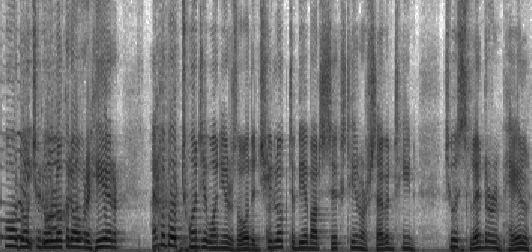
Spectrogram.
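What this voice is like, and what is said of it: Poor put-on Irish accent. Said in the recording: “what kind of Irish accent is that? ... Mrs. Doubtfire”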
